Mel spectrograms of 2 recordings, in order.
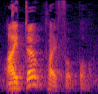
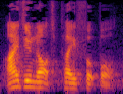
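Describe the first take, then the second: First: The words do not are contracted to don't. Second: The words do not are said in full. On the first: "you would usually say" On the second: "Instead of saying"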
